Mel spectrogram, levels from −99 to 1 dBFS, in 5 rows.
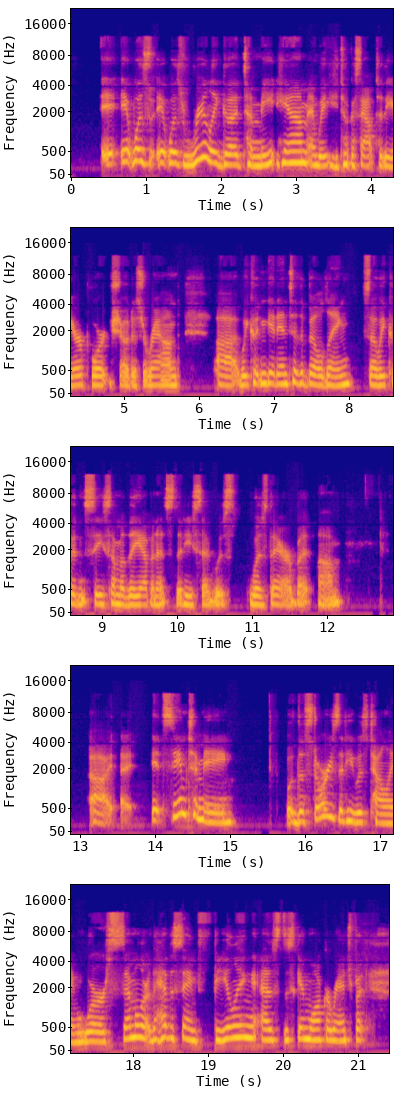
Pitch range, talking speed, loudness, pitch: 185-245 Hz, 195 wpm, -15 LUFS, 210 Hz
